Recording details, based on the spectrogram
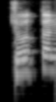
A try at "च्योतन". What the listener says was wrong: आधा श है ना, च्योतन।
